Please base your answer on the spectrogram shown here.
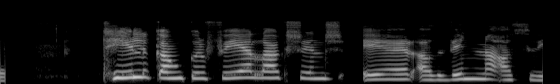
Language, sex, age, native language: Icelandic, male, 11, Icelandic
